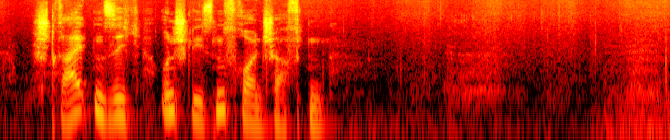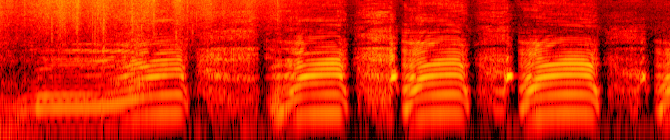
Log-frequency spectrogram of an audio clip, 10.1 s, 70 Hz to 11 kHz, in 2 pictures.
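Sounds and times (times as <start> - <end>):
speech: 0.4 - 2.6
cattle mooing at a cold hay feeder: 5.0 - 10.0.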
